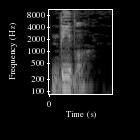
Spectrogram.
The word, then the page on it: vivo: Spanish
